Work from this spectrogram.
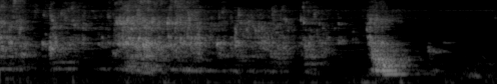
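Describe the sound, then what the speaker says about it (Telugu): Water is poured into a glass at home, faint splashing bursts with quiet gaps and a short final trickle, close and soft with no voices. "ఒక గ్లాస్ వాటర్ పోయాలి."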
